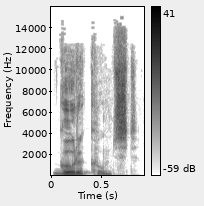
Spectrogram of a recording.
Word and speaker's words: Gutekunst: There's no N in there, so it's Gut, Gutekunst.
